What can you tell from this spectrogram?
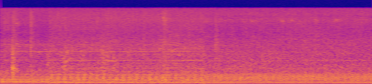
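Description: An engine running steadily: a low, even drone with a few faint clicks over it.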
